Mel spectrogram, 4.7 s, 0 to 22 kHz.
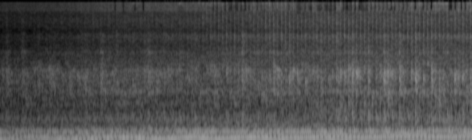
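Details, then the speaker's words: Peugeot 205 turbodiesel with a forged, rebuilt engine and PES injection pump, after a cold start at about 1200 km of break-in: steady idle with a light, even clatter over a low drone, normal for a cold engine. "ah, ça claque un peu parce que c'est froid, c'est normal."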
